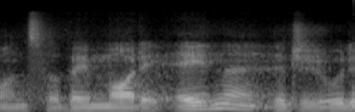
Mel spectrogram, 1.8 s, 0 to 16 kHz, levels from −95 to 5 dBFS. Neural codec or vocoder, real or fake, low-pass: codec, 24 kHz, 0.5 kbps, DualCodec; fake; 10.8 kHz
